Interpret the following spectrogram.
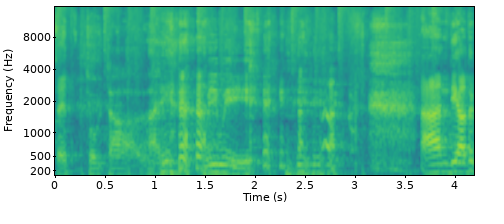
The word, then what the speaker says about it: Total: That's how you pronounce it. Total.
